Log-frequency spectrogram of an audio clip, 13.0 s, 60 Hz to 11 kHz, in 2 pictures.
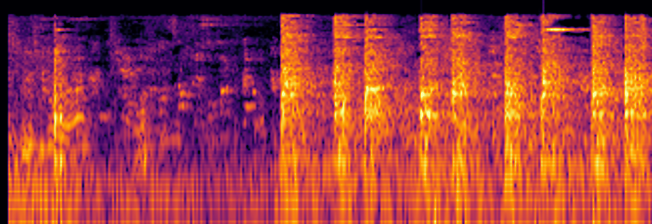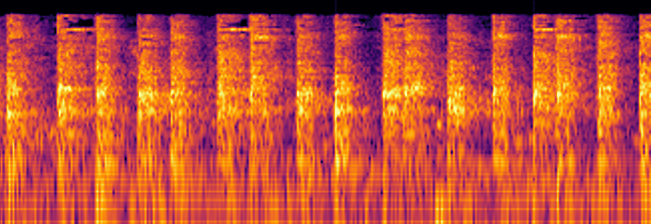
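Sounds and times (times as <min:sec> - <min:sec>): hammers striking metal on anvil: 0:02.8 - 0:13.0.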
